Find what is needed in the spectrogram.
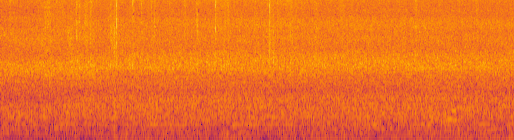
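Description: Steady background hum and hiss with faint voices.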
